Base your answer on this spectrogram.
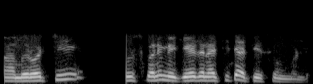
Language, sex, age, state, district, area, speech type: Telugu, male, 18-30, Andhra Pradesh, Sri Balaji, urban, conversation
